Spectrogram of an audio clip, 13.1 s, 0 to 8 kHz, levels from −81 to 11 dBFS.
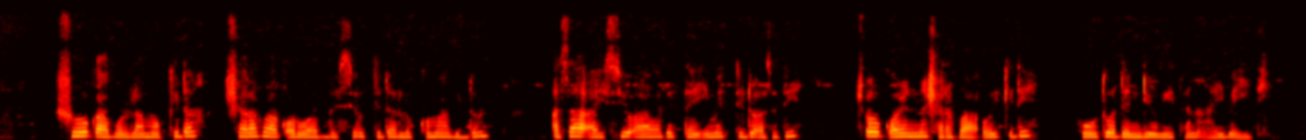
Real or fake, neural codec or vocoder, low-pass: real; none; 7.2 kHz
